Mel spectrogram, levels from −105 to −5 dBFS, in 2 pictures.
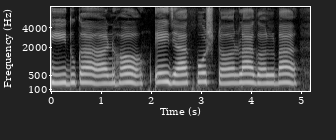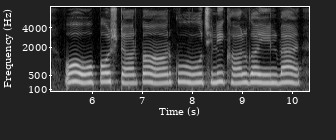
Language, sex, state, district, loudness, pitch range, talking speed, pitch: Bhojpuri, female, Uttar Pradesh, Gorakhpur, -34 LUFS, 255-275 Hz, 80 wpm, 265 Hz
